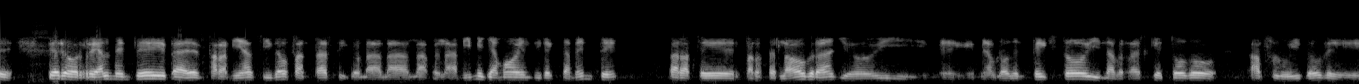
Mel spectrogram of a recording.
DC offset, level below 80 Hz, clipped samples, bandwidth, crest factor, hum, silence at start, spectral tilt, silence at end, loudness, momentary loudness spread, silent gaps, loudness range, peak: under 0.1%; -80 dBFS; under 0.1%; 4.7 kHz; 16 dB; none; 0 s; 0.5 dB/octave; 0 s; -24 LUFS; 13 LU; none; 6 LU; -8 dBFS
